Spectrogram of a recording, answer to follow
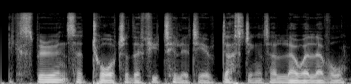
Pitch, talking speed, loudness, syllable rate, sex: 90 Hz, 205 wpm, -16 LUFS, 6.3 syllables/s, male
